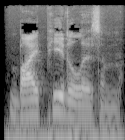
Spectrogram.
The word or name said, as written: bipedalism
